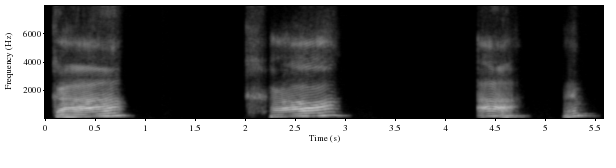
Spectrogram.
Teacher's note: Velares. Simple, aspirada, explosiva.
